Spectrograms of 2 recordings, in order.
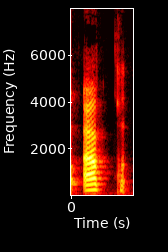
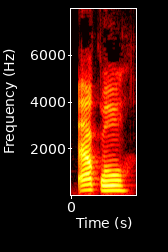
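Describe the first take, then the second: First: The final q stops flat without any bounce. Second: The final q bounces with an echoing vowel. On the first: The speaker calls it wrong. "इस तरह नहीं पढ़ना, झटका देकर पढ़ना" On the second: The speaker calls it right. "हरूफ कलकला की मश्क देखते हैं कि इनको अदा कैसे करना है"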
